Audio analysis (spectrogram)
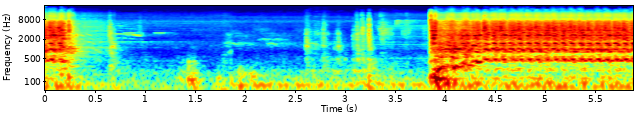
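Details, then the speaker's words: Suburban V8 with a new Evil Energy 600 CFM carburetor, warm, restarting after the carb flooded. Scattered cranking and clatter, then at about four seconds it catches and settles into a steady, lumpy idle. Owner plans to adjust it leaner. "Looks like it flooded it. So, as for that, not too bad. Fired right back up after I got it washed down with gas."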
